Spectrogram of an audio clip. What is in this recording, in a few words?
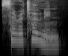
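"serotonin", British English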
